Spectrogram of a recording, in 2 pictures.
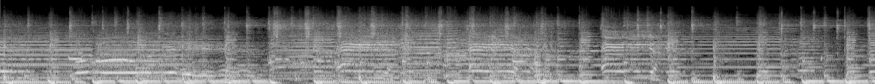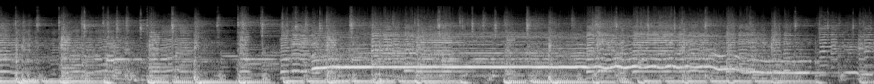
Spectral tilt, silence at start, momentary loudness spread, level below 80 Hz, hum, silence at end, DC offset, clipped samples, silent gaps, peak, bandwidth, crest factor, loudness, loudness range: -4.5 dB/octave; 0 s; 5 LU; -18 dBFS; none; 0 s; under 0.1%; under 0.1%; none; 0 dBFS; 14.5 kHz; 10 dB; -10 LUFS; 4 LU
